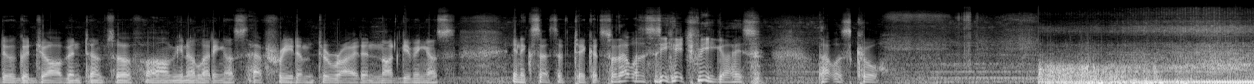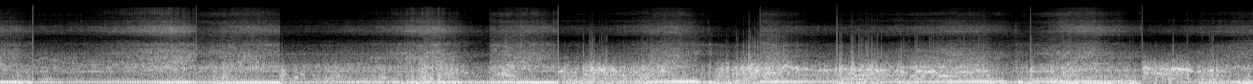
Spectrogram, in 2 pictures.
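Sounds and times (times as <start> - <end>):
motorcycle engine shifting gears: 9.4 - 25.0.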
